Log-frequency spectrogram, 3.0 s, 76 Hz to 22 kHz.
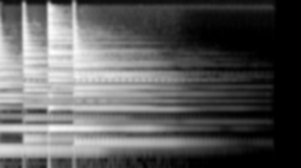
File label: D Major Flat 5th D Guitar, chord; arpeggiated; JGuitar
